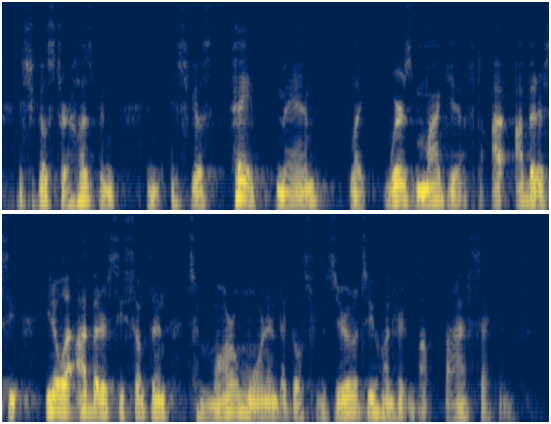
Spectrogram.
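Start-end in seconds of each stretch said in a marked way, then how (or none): none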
